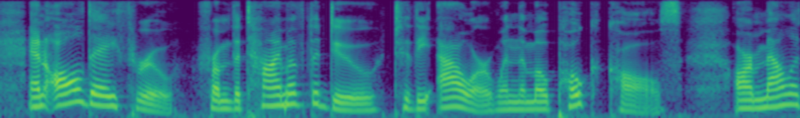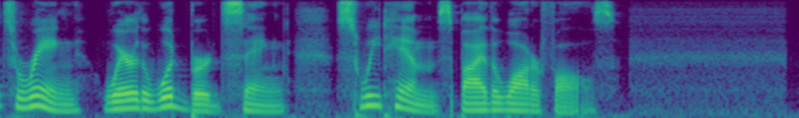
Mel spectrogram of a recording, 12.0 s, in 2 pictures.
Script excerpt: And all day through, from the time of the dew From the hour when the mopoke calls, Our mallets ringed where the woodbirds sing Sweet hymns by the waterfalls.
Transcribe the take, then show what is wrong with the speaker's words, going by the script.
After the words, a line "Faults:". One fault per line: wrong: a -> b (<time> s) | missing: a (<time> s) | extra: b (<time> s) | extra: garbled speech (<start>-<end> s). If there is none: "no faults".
And all day through, from the time of the dew To the hour when the mopoke calls, Our mallets ring where the woodbirds sing Sweet hymns by the waterfalls.
Faults:
wrong: From -> To (3.0 s)
wrong: ringed -> ring (6.1 s)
